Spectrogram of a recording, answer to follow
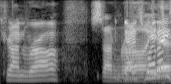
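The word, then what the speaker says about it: Stranraer: strand rear versus Celtic strand rear actually it's it's pronounced strandra that's what I said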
